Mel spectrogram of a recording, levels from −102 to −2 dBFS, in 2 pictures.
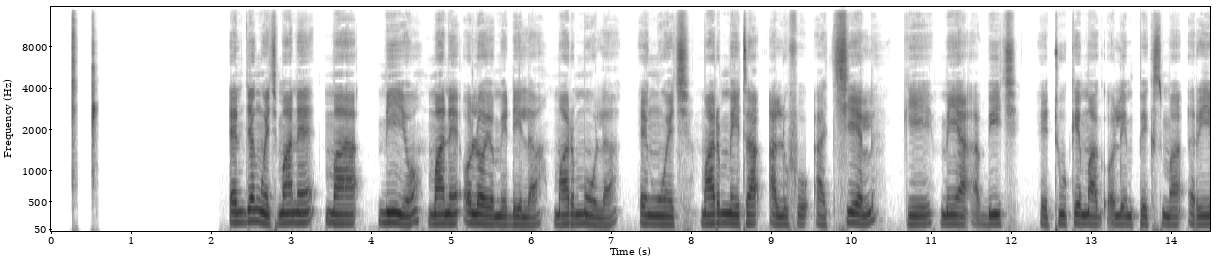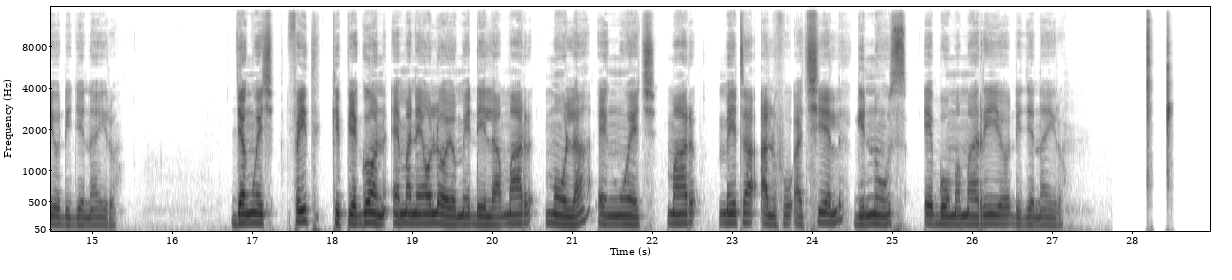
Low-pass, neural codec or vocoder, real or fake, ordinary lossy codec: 14.4 kHz; vocoder, 48 kHz, 128 mel bands, Vocos; fake; AAC, 96 kbps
